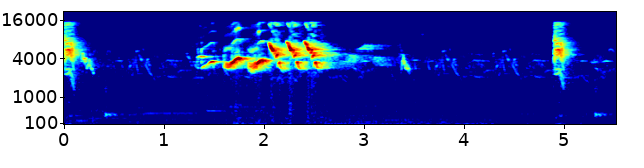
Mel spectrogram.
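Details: Double-collared seedeater in tui tui song: a high chip, then a vigorous, rapid phrase of repeated ringing, buzzy notes lasting about a second and a half, then one more sharp chip, over faint twitters.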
